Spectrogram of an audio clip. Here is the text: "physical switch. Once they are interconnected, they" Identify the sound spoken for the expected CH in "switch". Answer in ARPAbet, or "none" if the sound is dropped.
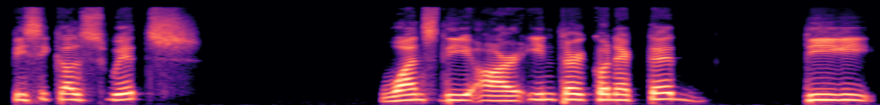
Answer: S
